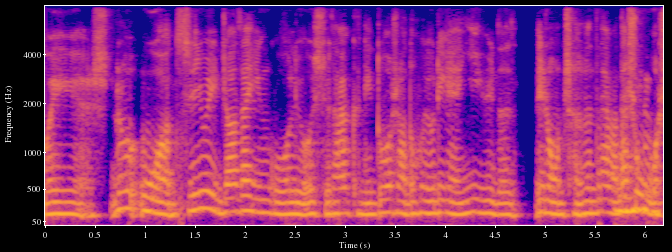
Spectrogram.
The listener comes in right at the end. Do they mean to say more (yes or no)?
no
